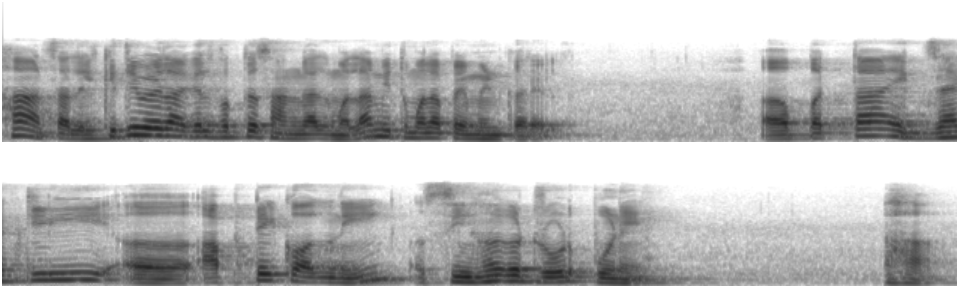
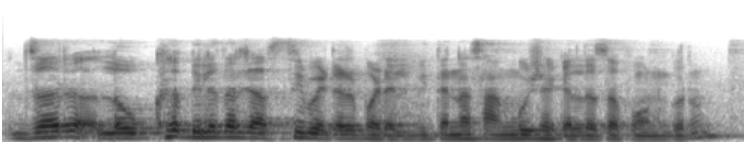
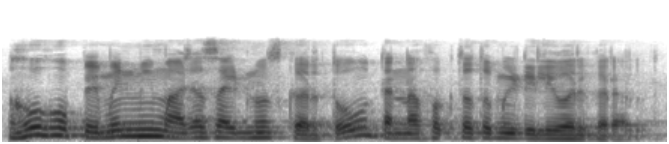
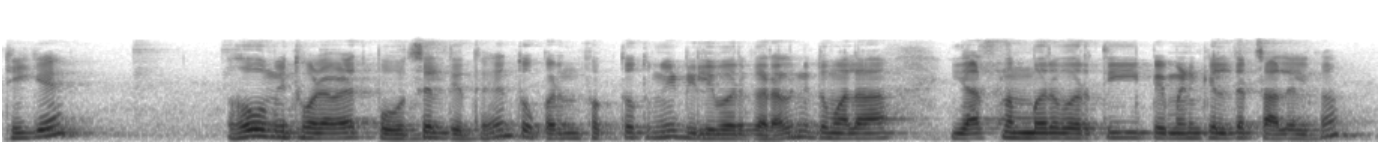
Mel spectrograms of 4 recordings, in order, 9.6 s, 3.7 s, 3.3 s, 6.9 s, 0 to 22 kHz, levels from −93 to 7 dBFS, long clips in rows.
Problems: none marked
